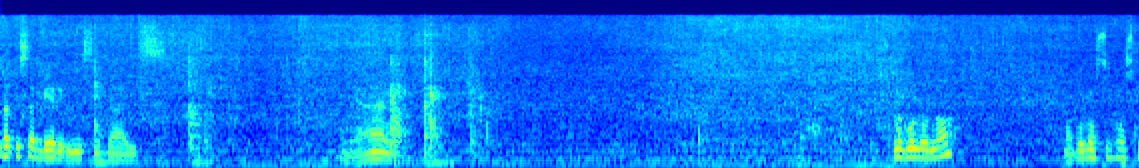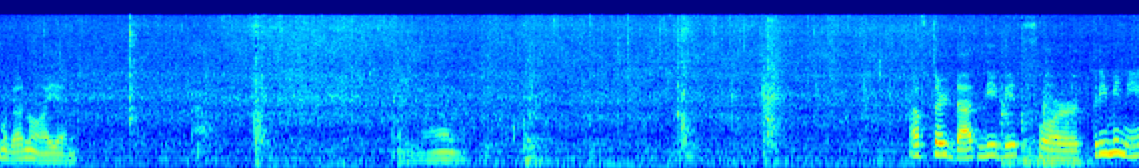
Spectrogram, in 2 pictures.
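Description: A metal spoon scrapes and clinks against a frying pan.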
